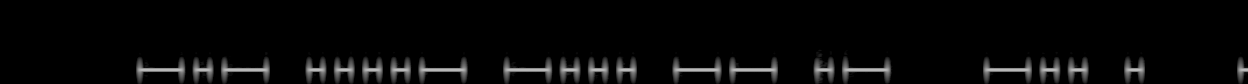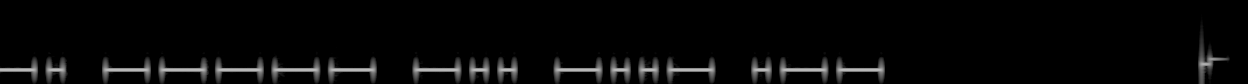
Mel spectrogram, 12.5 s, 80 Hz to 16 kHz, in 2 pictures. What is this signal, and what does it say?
Morse code, heard as a keyed tone, about 17 wpm, 700 Hz. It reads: K4BMA DE N0DXW
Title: USA Callsign DE Callsign - 5 Characters - 17wpm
